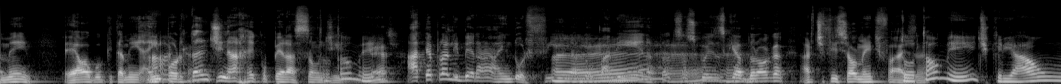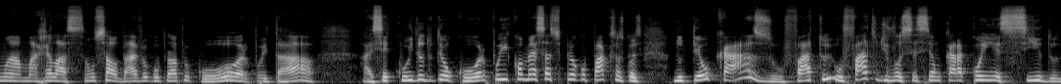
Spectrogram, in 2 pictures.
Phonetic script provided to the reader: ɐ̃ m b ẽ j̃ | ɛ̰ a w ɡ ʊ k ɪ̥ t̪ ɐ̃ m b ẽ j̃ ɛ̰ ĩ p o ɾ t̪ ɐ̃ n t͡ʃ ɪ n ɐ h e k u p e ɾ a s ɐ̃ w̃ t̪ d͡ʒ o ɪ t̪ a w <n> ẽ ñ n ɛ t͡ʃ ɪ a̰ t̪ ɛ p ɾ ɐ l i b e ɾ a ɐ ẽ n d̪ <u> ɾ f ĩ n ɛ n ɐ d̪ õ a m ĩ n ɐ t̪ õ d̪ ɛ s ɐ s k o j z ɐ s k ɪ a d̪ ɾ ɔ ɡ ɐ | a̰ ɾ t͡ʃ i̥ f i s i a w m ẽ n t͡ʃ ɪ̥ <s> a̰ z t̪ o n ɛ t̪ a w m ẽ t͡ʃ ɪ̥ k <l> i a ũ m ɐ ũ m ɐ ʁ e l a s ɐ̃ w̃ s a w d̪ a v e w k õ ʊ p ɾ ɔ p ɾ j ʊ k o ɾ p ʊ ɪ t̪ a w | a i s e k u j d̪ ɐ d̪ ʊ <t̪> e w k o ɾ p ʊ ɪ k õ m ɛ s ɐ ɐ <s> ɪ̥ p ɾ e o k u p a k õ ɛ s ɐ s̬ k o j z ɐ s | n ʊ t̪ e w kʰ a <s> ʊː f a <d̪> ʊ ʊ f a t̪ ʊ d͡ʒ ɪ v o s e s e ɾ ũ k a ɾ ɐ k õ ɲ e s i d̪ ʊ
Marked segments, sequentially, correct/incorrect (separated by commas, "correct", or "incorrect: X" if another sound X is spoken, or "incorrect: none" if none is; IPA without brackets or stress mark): incorrect: m, incorrect: o, incorrect: f, incorrect: ɾ, correct, correct, incorrect: z, incorrect: t̪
